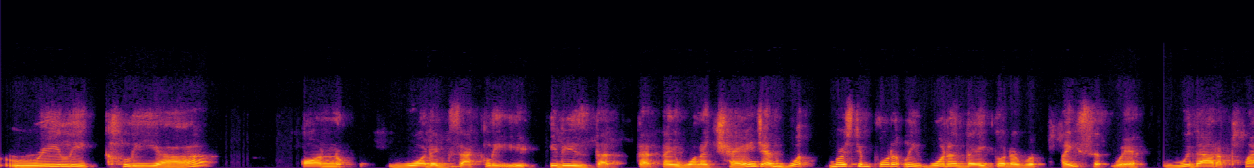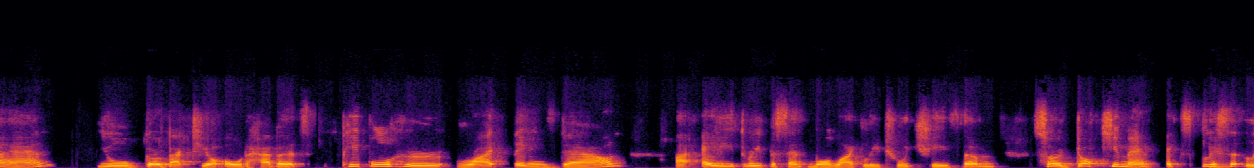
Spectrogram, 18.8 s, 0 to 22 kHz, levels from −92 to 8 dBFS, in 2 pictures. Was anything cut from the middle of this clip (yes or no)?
yes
